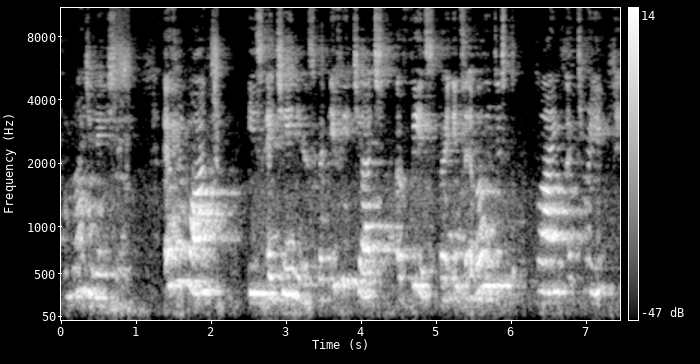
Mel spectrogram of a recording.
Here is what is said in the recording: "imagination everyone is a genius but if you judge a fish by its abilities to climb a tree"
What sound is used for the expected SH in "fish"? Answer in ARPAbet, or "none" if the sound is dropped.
S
